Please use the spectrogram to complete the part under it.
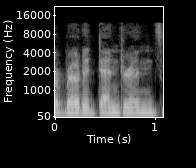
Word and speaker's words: rhododendrons: It's called Where the Rhododendrons Bloom. Did I pronounce that right? Rhododendrons? – You did. Good job.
